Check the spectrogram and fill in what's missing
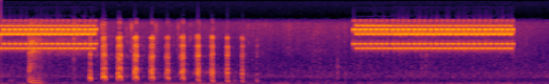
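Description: A cell phone rings with a bright electronic tone, stops, then rings again in a steady sustained burst, with a run of about ten evenly spaced clicks or pulses between the two rings.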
